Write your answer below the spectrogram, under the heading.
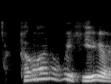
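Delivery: put-on teenager voice. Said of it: "like a teenager".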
